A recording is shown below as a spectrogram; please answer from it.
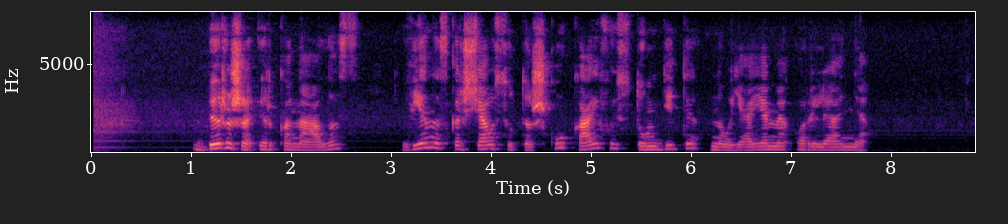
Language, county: Lithuanian, Marijampolė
